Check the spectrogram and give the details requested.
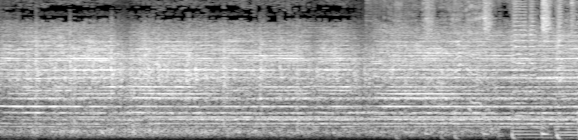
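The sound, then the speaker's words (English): A train whistle blows in one long, steady, loud blast that holds for several seconds over a low rumble as the train approaches the station, with a few heavy clunks toward the end and no voices. “We got a blow whistle. The train is approaching the station.”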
